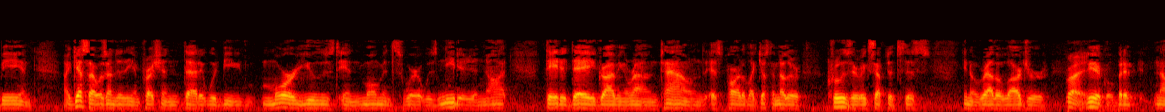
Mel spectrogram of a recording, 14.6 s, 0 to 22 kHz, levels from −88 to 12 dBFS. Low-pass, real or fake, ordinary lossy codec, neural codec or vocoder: 7.2 kHz; fake; MP3, 24 kbps; vocoder, 44.1 kHz, 128 mel bands every 256 samples, BigVGAN v2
